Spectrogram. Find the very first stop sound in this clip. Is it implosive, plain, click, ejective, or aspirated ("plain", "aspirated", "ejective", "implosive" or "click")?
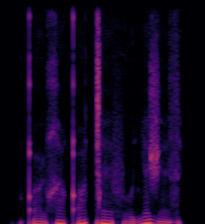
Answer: ejective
